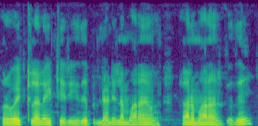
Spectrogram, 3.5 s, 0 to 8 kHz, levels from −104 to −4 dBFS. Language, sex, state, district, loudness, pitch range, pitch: Tamil, male, Tamil Nadu, Kanyakumari, -19 LUFS, 120-125 Hz, 120 Hz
